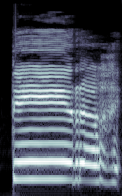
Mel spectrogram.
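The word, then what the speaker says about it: तेरह: അടുത്ത ആള് 13 ആണല്ലേ 13 ന് നമ്മൾ തേർഹ് എന്നാണ് പറയുന്നത് മിസ് മലയാളത്തിൽ എഴുതാവേ നോക്കിക്കേ തേര എന്നാണ് പറയുന്നത് ത ഇട്ടു അതിൻറെ കൂടെ എ എന്ന് പറയുന്ന ചിഹ്നം ഇടുകയാണ് അല്ലേ എന്താണ് എ എന്നുള്ള ആ ഉച്ചാരണമുള്ള ചിഹ്നം ഇട്ടു കൊടുക്കുകയാണ് തേരഹ് എന്നാണ് വായിക്കുന്നത് 13ന് തേറഹ് എന്നാണ് പറയുന്നത് ഓക്കേ 14ന് എന്താ പറയുന്നത് ചൗദഹ്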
